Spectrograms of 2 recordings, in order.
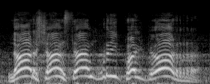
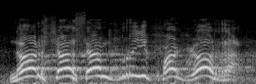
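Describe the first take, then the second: First: The phrase is spoken more slowly. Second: The phrase is spoken very slowly. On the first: "慢点" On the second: "再慢点"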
